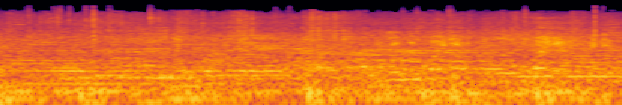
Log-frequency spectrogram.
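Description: Background music and the chatter of other people in a busy food hall, a steady mix with no single sound standing out.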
